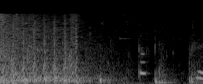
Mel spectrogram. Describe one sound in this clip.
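A rifle fires in quick, loud bursts.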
